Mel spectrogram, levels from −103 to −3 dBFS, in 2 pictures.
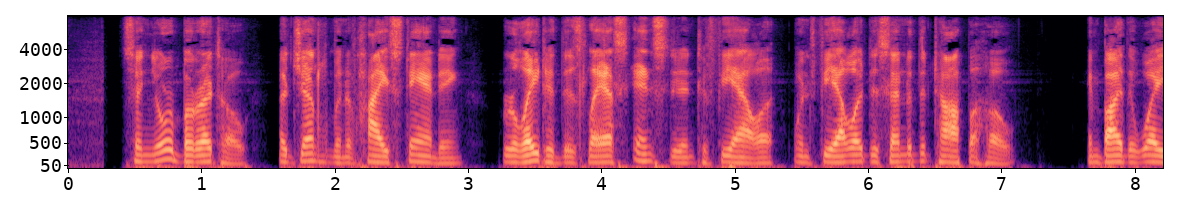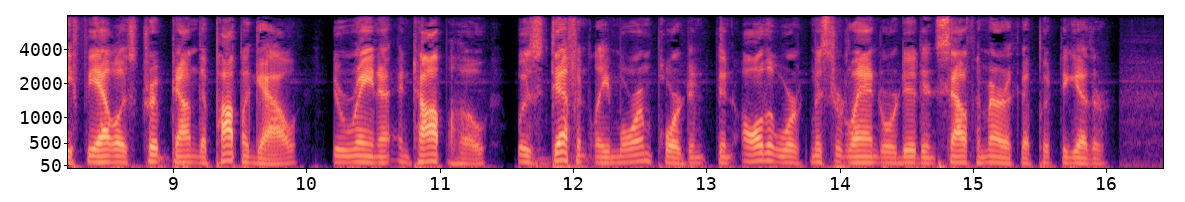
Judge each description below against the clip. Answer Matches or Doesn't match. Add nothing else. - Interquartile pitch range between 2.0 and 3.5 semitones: Matches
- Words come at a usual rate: Matches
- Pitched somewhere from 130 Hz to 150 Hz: Doesn't match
